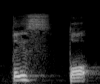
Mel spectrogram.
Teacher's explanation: ألصقت لساني على مخرج الطاء من غير صوت، ثم باعدت بين اللسان وغار الحنك بصوت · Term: الطاء المقلقلة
